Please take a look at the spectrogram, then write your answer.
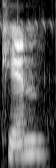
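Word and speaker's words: Kine: Oh, it is pronounced kin? Okay. Just without the E.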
